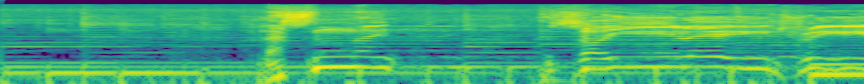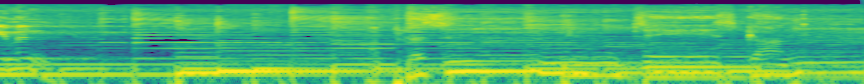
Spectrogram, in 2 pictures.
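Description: A man singing a slow ballad over a strummed Takamine acoustic guitar. The guitar plays alone for about the first second and a half before the voice comes in.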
